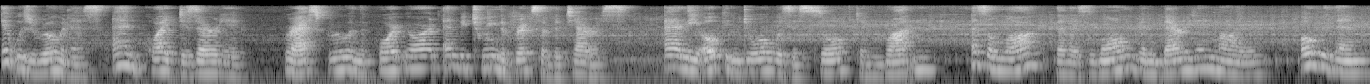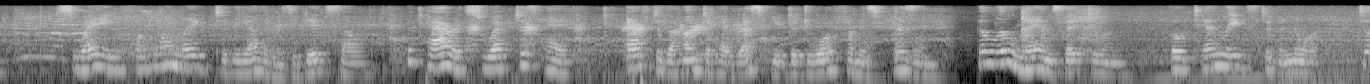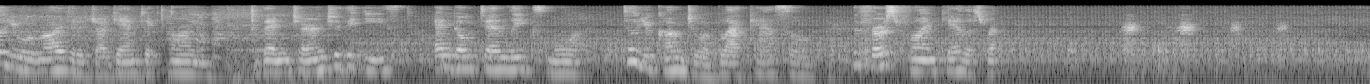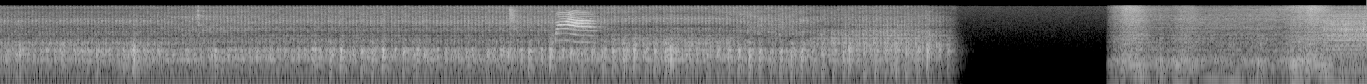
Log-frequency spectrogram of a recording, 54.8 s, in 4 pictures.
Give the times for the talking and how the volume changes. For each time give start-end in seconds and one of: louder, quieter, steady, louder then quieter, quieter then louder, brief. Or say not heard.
0.0-37.4 steady.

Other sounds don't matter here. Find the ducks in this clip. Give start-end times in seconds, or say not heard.
18.4-21.3, 38.6-40.3.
